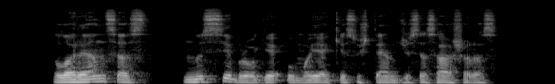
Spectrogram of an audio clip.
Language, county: Lithuanian, Panevėžys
